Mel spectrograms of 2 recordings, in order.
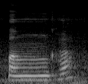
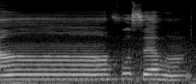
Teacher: نون ساکن ہے، جزم والا نون، اور اس کے بعد جو فا ہے حروف اخفا میں سے ہے، تو نون کی آواز کو ہم کو ناک میں چھپا کر پڑھنا ہے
